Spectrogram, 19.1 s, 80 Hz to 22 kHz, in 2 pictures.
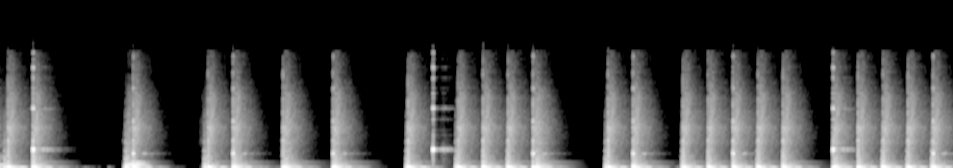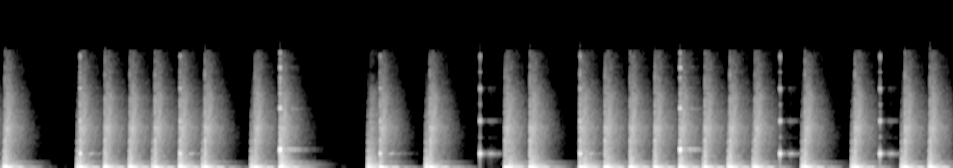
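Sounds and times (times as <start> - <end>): drum struck with drumsticks: 0.0 - 0.7, 1.3 - 12.6, 13.2 - 19.0.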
